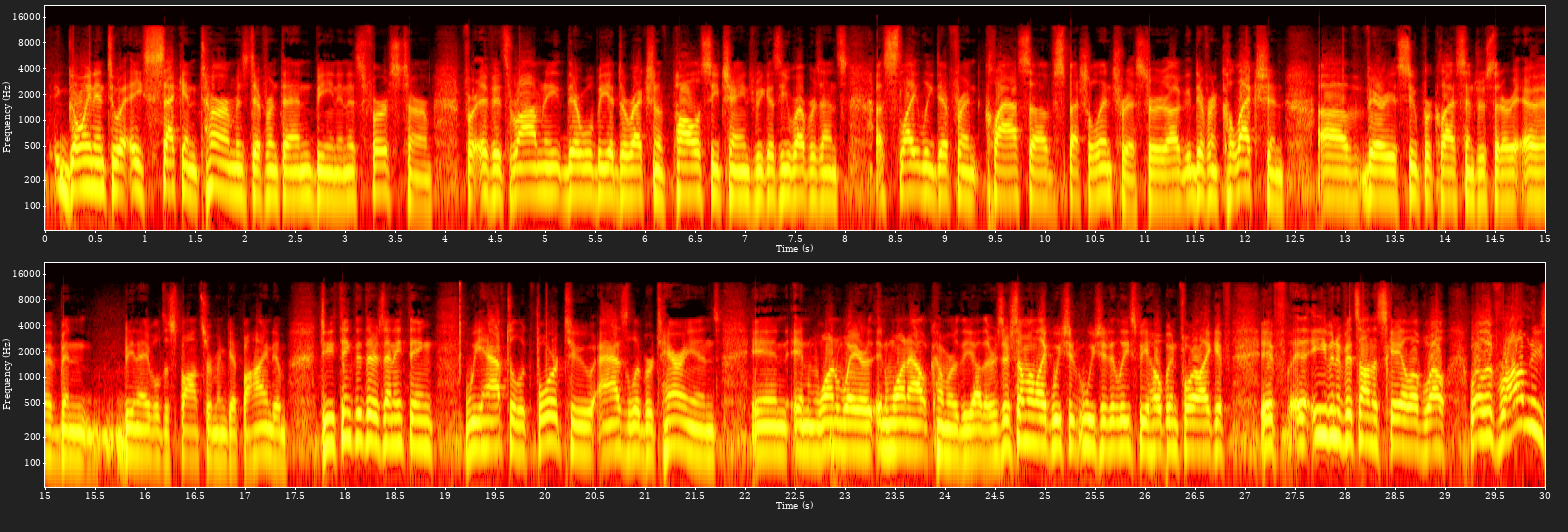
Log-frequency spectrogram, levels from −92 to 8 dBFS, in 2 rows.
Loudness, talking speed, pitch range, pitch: -16 LUFS, 220 wpm, 125-155 Hz, 140 Hz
